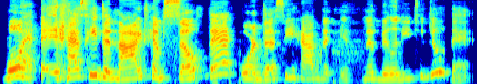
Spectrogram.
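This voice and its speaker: This podcast panelist is an American woman from Toledo who chats casually, outspoken and opinionated, using slangy, profane language. Her voice sits high and sounds fairly bright, and she talks expressively at a fairly quick clip.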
